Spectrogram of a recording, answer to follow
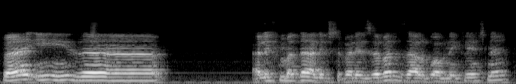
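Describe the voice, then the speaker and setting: A man teaching Quran recitation online, drawing out each word slowly and then explaining the rules quickly. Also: on the high side, steady tone, gravelly. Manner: slow drawn-out recitation alternating with quick explanations. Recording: echoey, distant, tinny phone-like sound.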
